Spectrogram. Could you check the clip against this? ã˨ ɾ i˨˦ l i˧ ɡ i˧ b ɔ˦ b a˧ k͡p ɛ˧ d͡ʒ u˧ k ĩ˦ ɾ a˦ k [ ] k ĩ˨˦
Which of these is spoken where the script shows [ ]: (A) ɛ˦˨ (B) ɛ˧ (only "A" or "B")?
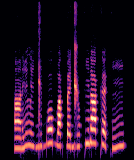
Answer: A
